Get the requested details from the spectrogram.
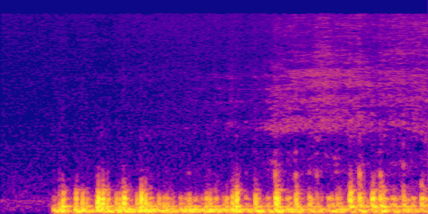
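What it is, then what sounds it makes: Wooden desk. Both hands knock and tap their fingertips on a large, solid wooden desktop close to the microphone, starting after a brief silence. The result is a rapid, uneven run of short, dull, low thuds that die away almost instantly, with a faint hiss entering in the second half.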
